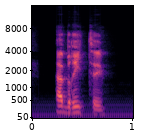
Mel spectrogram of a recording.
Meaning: feminine plural of abrité
- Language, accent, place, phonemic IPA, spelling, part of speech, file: French, France, Lyon, /a.bʁi.te/, abritées, verb, LL-Q150 (fra)-abritées.wav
